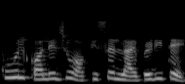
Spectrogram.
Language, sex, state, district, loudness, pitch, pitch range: Bengali, female, West Bengal, North 24 Parganas, -32 LUFS, 260 Hz, 235-300 Hz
